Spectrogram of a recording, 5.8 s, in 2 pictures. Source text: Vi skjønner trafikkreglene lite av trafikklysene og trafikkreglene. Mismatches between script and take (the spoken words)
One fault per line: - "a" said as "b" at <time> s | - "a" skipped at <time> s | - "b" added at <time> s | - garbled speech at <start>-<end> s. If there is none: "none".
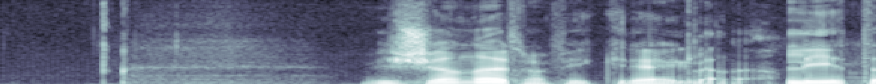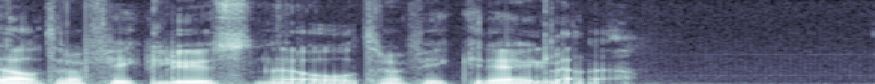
none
